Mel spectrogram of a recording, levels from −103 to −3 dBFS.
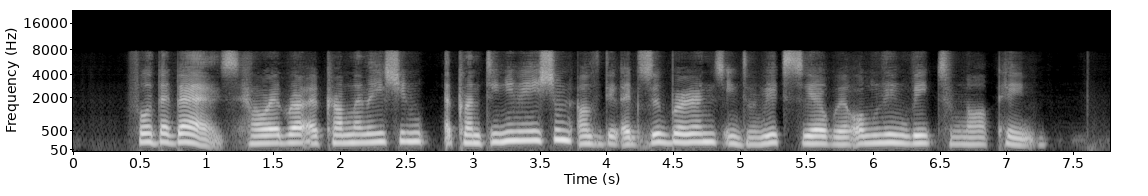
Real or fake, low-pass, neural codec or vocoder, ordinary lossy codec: fake; none; codec, 16 kHz, 0.5 kbps, FreqCodec, larger model; none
